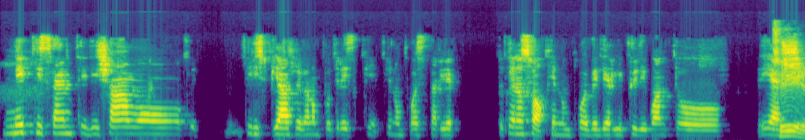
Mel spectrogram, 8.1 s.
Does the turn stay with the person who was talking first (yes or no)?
no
